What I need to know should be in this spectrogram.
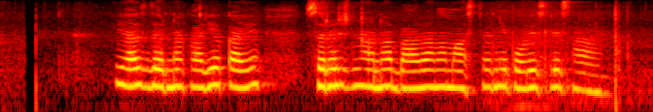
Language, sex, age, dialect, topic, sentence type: Marathi, female, 25-30, Northern Konkan, banking, statement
